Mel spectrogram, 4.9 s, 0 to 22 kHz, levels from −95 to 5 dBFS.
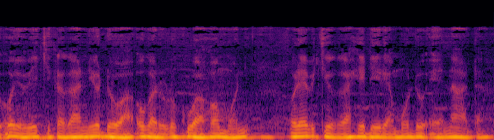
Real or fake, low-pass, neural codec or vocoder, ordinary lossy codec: fake; 9.9 kHz; vocoder, 22.05 kHz, 80 mel bands, Vocos; MP3, 48 kbps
